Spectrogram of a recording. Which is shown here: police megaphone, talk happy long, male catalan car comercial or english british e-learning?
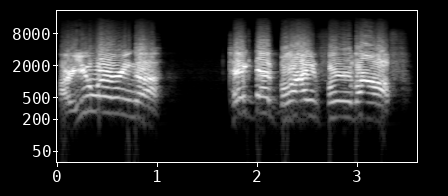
police megaphone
